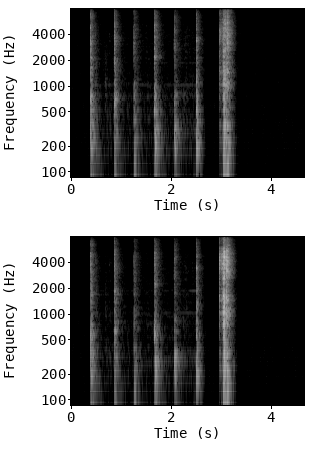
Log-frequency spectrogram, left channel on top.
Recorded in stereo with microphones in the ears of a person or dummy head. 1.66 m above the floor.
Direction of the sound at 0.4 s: 30° left (ahead or behind).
